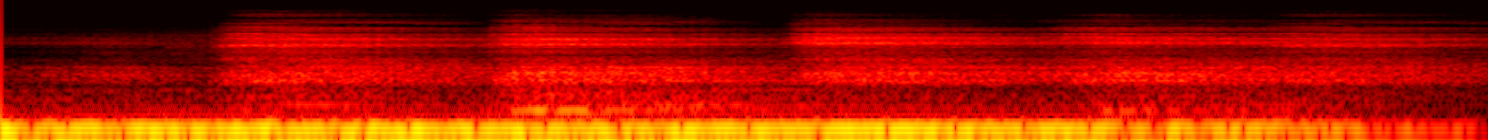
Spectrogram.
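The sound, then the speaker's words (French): Heavy, deep breathing right beside someone drifting off to sleep, with an icy breath: three slow, drawn-out breaths, each a breathy rush of air about a second and a half apart, over a steady low rumble. “Parfois, juste avant de sombrer dans le sommeil, il avait l'impression d'entendre une respiration lourde et profonde juste à côté de lui, et un souffle glacé.”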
